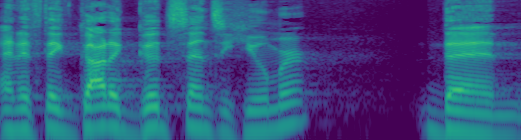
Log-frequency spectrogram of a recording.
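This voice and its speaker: A man's medium-pitched voice with an American accent, animated in tone, with ordinary pitch variation and a moderate pace, on a very clean recording with a silent background. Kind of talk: casual chat with comedic storytelling.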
